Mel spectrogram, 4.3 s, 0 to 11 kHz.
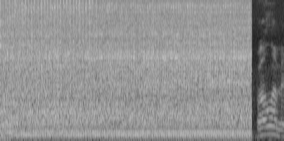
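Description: A Simplicity 1222EE snowblower with a Briggs & Stratton engine runs loudly with its auger engaged, a steady close roar and drone that cuts off abruptly near the end, followed by a brief bit of talk.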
